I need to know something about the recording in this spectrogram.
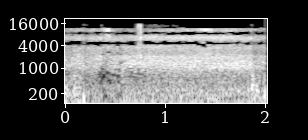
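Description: Road traffic noise in a town street, a steady low rumble.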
